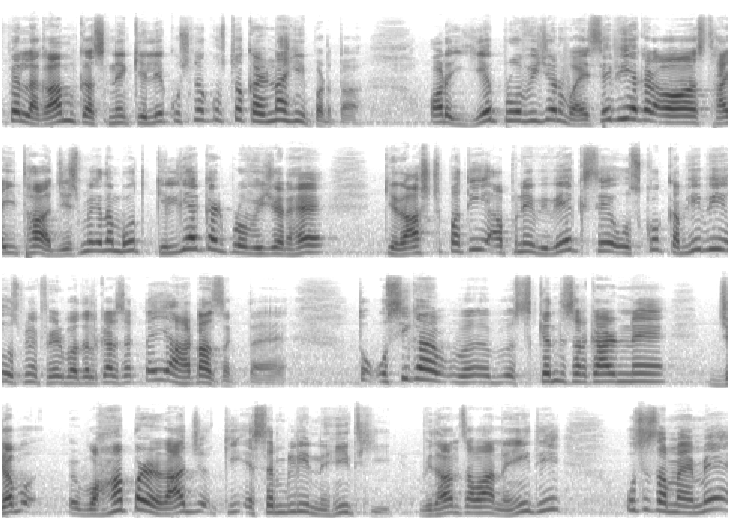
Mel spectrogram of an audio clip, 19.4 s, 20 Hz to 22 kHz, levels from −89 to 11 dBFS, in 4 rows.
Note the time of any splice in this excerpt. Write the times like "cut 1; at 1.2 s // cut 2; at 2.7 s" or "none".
none

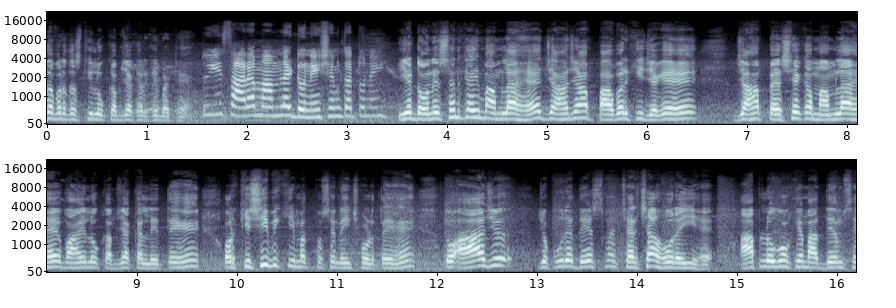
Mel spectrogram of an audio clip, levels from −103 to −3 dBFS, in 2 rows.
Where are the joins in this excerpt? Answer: none

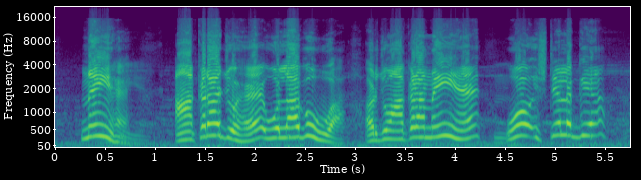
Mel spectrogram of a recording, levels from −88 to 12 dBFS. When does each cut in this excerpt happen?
none

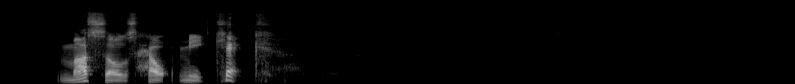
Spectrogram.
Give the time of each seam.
none

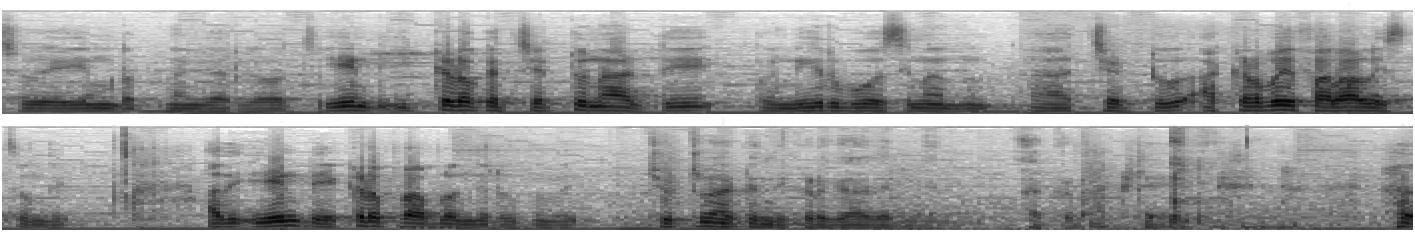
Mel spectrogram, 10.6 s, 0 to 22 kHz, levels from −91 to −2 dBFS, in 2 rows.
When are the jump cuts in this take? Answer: cut 1; at 1.2 s // cut 2; at 7.5 s

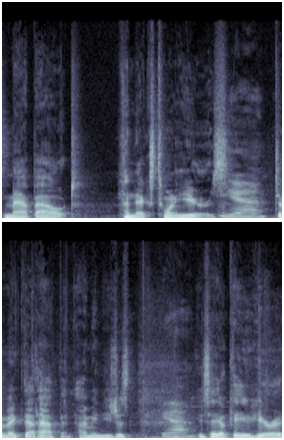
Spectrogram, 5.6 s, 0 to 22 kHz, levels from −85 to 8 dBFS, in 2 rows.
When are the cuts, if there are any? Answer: none

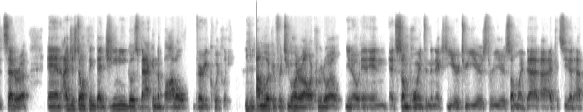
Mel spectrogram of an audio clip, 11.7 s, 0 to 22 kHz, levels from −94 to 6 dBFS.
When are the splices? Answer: cut 1; at 5.1 s

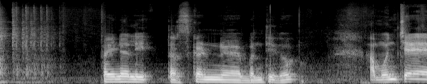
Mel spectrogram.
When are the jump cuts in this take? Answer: cut 1; at 1.0 s

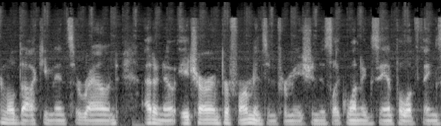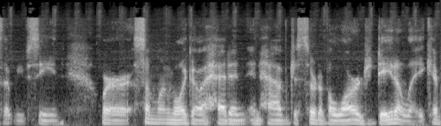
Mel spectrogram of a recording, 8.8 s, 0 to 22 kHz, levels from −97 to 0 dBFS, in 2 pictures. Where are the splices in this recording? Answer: none

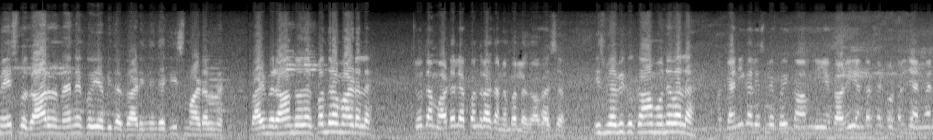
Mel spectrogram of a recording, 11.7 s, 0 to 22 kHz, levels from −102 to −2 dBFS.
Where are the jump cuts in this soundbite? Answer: cut 1; at 3.0 s

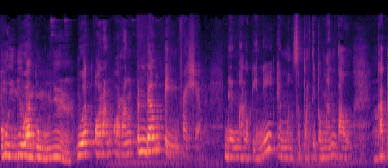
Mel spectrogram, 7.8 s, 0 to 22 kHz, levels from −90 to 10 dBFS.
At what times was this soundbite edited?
none

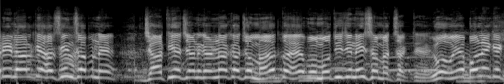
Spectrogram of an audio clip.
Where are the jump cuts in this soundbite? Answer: cut 1; at 1.4 s

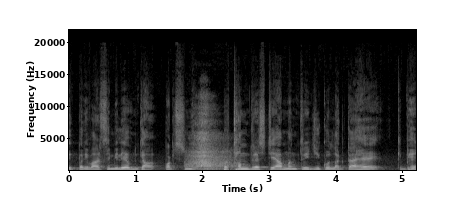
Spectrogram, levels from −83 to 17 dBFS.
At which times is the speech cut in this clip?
cut 1; at 2.2 s

